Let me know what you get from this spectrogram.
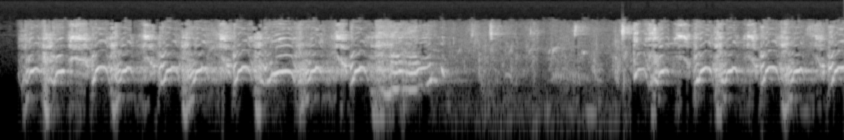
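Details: Zebra yelps in a dense, unbroken run of rapid arched barks. The calls overlap and sound harsh and noisy, fade briefly in the middle, then pick up again at a strong level.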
